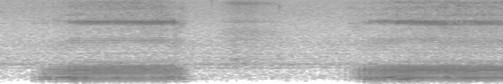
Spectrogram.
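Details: A sleeping French Bulldog snores in two long, loud, rasping bouts, each lasting about two seconds, with a quiet pause between them indoors.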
